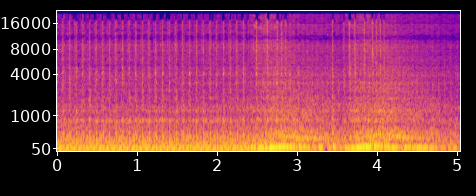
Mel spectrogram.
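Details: VW Type 4 flat-four engine at idle: loose, uneven knocking, roughly four raps a second, riding over the low drone; engine knock at idle.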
